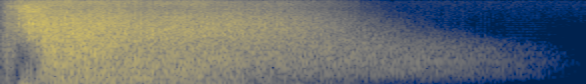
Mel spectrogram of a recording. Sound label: Air Burst; Warframe; Tengu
